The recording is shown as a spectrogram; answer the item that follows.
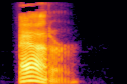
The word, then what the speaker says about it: adder: The Old English version of the word was nadra, and in some modern dialects of Northern England, it's still pronounced as natter. So if you had one natter, you had a natter. But over time, people became confused, and they thought that it was an adder.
